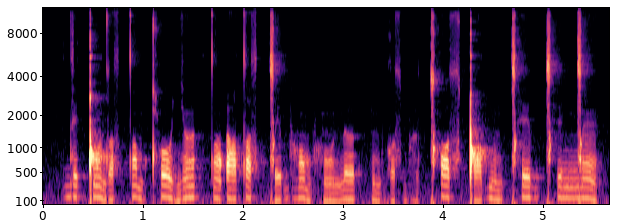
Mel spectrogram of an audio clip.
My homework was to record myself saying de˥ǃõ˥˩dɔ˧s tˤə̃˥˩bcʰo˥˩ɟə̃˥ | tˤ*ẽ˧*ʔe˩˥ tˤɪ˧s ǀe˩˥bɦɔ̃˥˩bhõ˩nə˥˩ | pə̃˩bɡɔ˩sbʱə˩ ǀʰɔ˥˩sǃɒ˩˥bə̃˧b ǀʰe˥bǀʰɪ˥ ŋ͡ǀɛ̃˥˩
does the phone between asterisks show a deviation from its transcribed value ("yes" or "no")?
no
